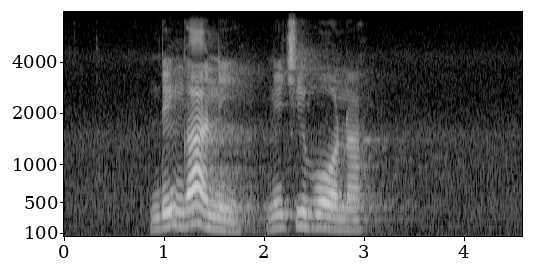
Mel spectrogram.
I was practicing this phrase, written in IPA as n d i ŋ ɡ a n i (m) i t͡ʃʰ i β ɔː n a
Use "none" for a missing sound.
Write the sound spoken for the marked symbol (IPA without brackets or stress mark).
n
